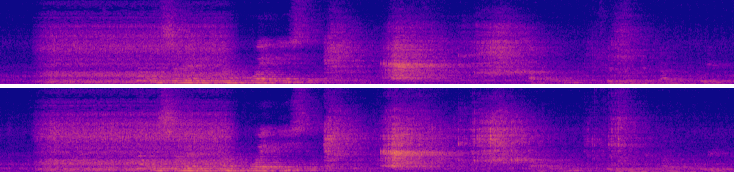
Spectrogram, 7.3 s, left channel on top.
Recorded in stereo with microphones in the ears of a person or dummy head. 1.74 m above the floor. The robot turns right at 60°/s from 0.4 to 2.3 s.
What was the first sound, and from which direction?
A woman speaking, 35° right.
